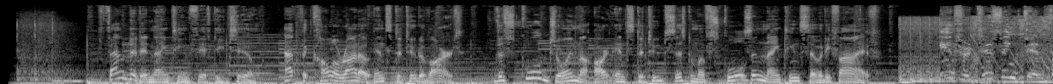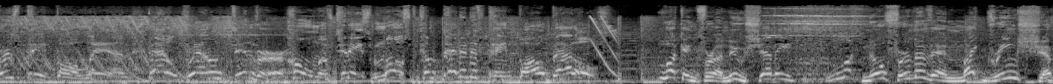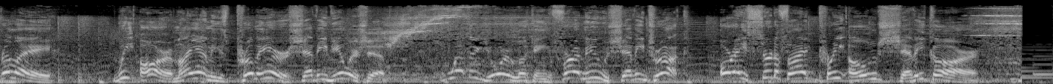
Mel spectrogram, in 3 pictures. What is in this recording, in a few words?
USA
